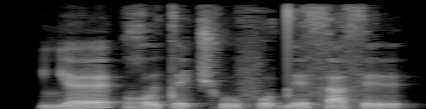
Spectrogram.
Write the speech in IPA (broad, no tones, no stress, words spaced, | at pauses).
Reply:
ʎɛ | ʁʷi tet͡ʃʰu fod̪e sasɪ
